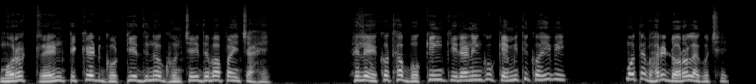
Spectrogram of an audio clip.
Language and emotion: Odia, fearful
